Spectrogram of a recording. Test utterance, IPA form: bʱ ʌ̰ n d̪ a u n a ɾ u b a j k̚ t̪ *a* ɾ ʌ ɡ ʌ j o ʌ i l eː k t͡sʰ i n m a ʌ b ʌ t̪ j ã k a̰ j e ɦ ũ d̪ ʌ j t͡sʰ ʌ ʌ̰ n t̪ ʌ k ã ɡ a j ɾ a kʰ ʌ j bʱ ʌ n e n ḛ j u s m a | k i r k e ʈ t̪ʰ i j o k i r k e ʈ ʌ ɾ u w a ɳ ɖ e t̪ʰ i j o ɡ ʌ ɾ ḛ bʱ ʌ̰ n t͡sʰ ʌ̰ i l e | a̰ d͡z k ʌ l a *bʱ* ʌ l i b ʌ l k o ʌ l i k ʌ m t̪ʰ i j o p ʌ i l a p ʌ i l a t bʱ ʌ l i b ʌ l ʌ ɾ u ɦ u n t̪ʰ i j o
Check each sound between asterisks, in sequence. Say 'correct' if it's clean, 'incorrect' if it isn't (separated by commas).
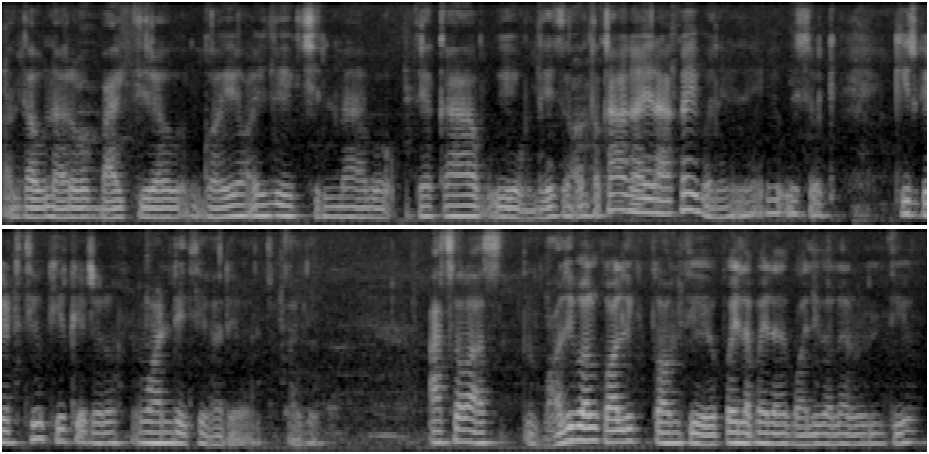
incorrect, correct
